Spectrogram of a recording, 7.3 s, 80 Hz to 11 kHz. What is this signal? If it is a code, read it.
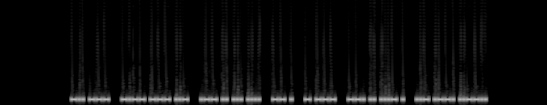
Morse code, heard as a keyed tone, about 50 wpm, 700 Hz. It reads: DO YOU WISH ME TO GIVE UP?
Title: Sentences from Top 1600 Words 50wpm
